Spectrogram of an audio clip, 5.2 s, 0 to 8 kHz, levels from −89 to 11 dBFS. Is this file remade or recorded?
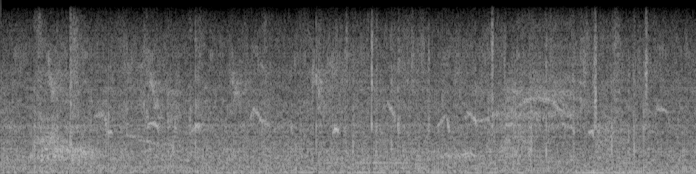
remade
